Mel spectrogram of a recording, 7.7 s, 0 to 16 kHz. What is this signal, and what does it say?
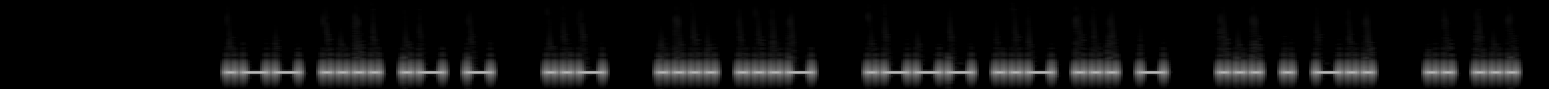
Morse code, heard as a keyed tone, about 30 wpm, 700 Hz. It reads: WHAT U HV JUST SED IS
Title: Sentences from Top 200 Words and Abbreviations 30wpm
